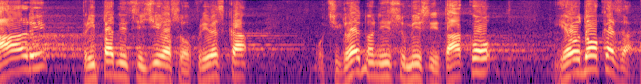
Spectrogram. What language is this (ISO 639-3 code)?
srp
